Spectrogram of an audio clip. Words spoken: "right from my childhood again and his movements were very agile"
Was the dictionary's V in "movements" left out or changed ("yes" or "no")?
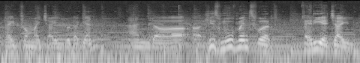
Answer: no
